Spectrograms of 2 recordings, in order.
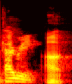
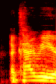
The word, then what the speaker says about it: Kyrie: And Kyle Irving, how do you pronounce that in the US? I get the Australian. Kyrie. What's that, sorry? Kyrie Irving. Yeah, Kyrie that's it.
